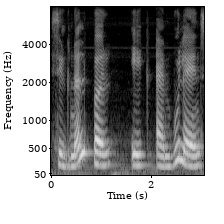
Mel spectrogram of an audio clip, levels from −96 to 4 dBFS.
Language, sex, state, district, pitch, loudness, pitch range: Hindi, female, Madhya Pradesh, Bhopal, 195 Hz, -15 LUFS, 190-210 Hz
